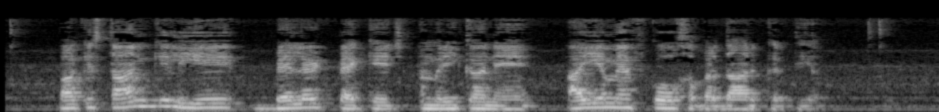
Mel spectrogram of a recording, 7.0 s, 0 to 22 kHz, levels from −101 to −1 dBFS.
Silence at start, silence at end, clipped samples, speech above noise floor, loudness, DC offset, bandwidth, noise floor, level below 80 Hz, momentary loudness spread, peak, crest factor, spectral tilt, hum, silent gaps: 0.45 s; 0.9 s; under 0.1%; 29 dB; -27 LUFS; under 0.1%; 11.5 kHz; -56 dBFS; -56 dBFS; 9 LU; -10 dBFS; 16 dB; -6.5 dB/octave; none; none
